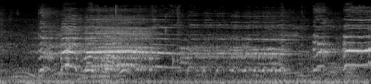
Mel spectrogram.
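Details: Native Kukuak Balenggek roosters of Solok, West Sumatra: one long, level crow dominates, trailing into softer overlapping calls, and a new crow begins at the end.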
